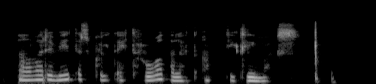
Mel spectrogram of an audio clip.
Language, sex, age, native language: Icelandic, female, 30-39, Icelandic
